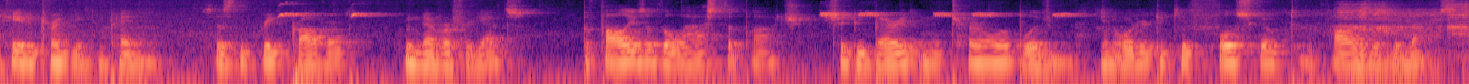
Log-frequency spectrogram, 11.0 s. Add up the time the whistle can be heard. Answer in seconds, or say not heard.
3 s.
